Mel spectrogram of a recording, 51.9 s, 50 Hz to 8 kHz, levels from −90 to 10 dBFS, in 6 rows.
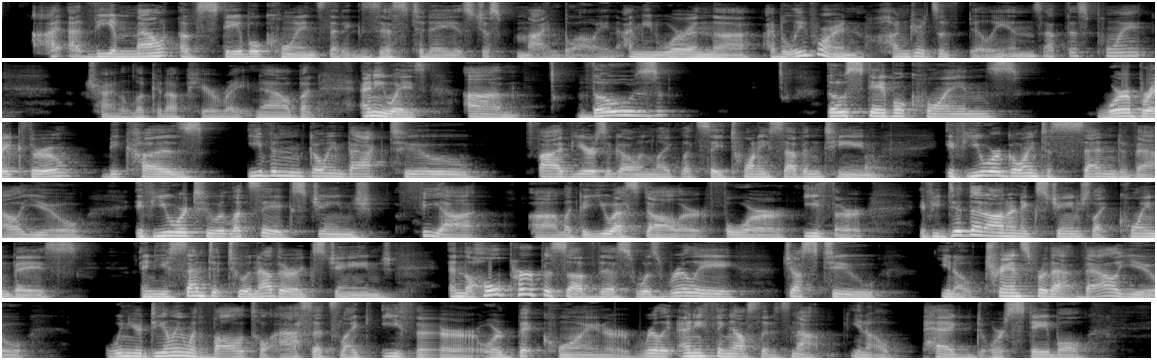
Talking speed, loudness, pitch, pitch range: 155 wpm, -16 LUFS, 140 Hz, 125-160 Hz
